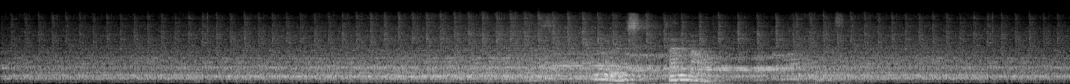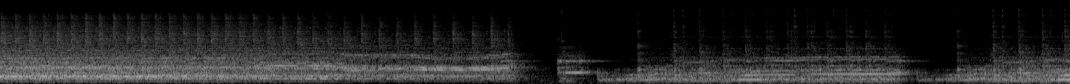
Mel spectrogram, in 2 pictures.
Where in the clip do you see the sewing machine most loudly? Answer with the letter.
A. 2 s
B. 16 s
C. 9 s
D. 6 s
D.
